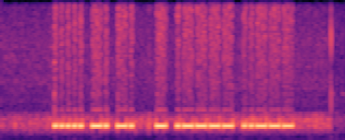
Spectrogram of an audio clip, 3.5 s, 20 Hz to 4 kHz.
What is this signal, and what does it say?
Morse code, heard as a keyed tone, about 33 wpm, 450 Hz. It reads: 5NN T12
